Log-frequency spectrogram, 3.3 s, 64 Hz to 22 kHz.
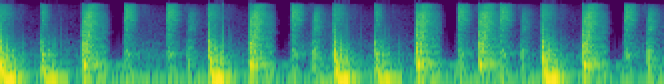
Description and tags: Hardbass
Hardstyle
Loops
140 BPM
Hardbass, Hardstyle, Loops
